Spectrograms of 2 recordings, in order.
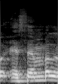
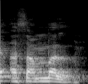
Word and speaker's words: assemble: इसको असेंबल नहीं पढ़ेंगे, इसको पढ़ेंगे असम्बल।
